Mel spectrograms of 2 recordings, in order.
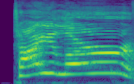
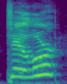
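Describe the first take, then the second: First: The name is hollered out like a long call. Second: The name is said in a stern, scolding tone. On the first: It mimics a calling-contest shout. "I know that's not how they would call their husbands, but" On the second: It scolds him for throwing something away. "That is my stern Taylor voice. Like"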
